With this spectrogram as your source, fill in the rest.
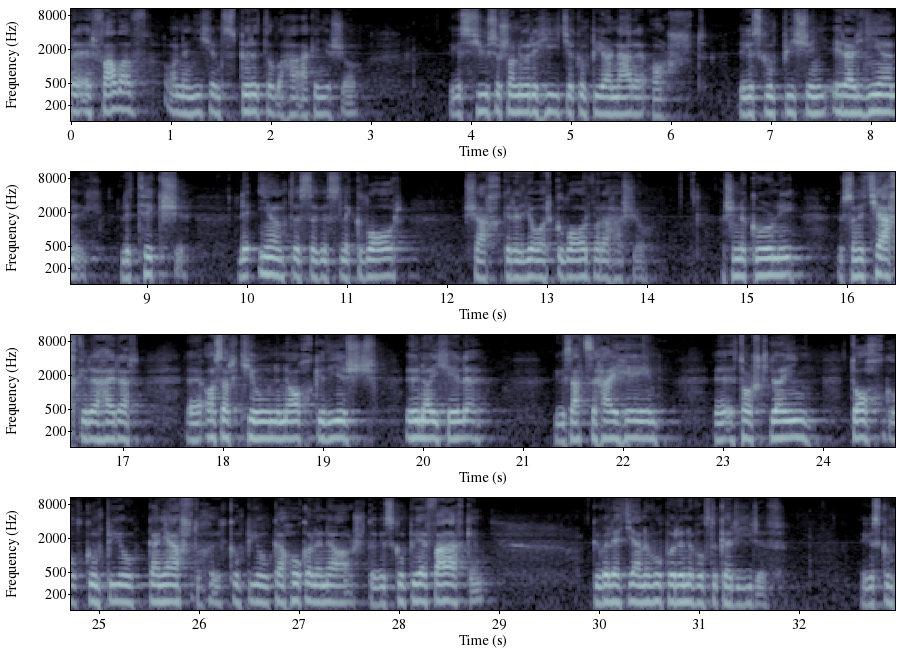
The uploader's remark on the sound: recorded at North Harris Free Church on the evening of Sunday, 20th August 2023.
